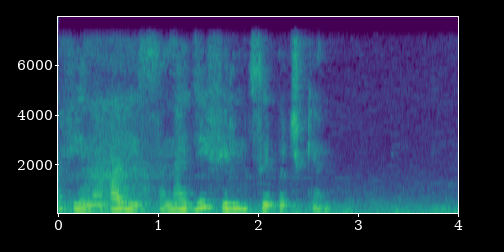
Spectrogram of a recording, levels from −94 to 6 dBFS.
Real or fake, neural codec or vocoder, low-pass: real; none; 7.2 kHz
